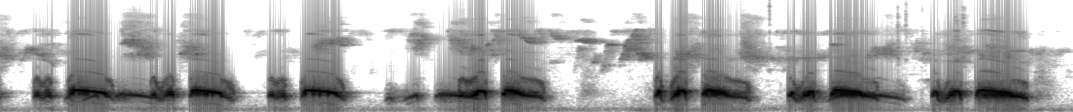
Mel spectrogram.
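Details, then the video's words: Spotted dove cooing loudly, recorded directly without background noise and played to stimulate kept doves into calling; repeated low, hoarse cooing phrases of two or three notes, some rising then falling, about eight phrases in ten seconds, clean background. "Cu gáy lớn tiếng, không tạp âm, giọng hay dễ mở, cu gáy kích bổi"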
